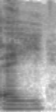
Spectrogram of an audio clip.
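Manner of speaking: ei soft and drawn out; Catalan ei. Shown as a demonstration. Teacher demoing the Catalan word for the. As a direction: say ei with the final ll sound. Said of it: "en catalán es ei".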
